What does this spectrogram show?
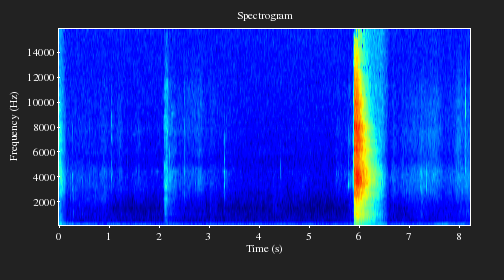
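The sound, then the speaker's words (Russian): A single sharp hand clap for sync rings out once, loud and crisp, after several seconds of near-silence with a faint low hum, then quickly fades away. “Ты хлопнешь? Хорошо.”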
